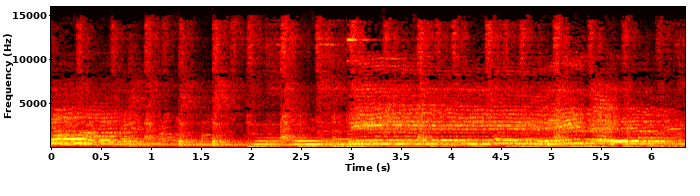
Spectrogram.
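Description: A church choir singing a gospel song in held, harmonised lines over live accompaniment. A bass line comes in about two seconds in, with a steady high percussion beat.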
